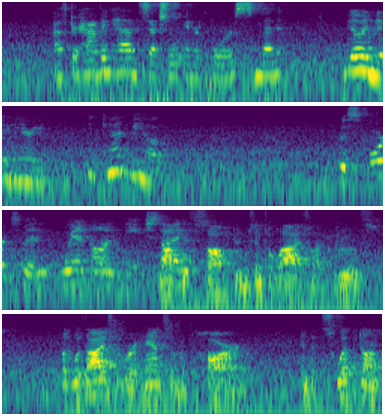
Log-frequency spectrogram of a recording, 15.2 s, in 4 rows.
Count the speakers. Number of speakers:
four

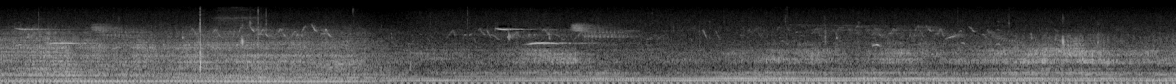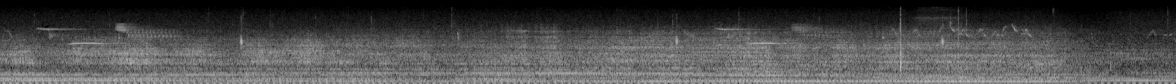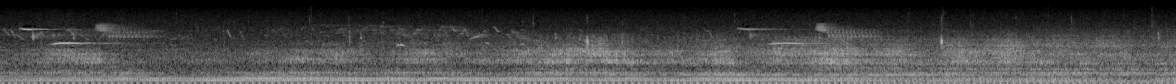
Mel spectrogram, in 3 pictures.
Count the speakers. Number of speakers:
zero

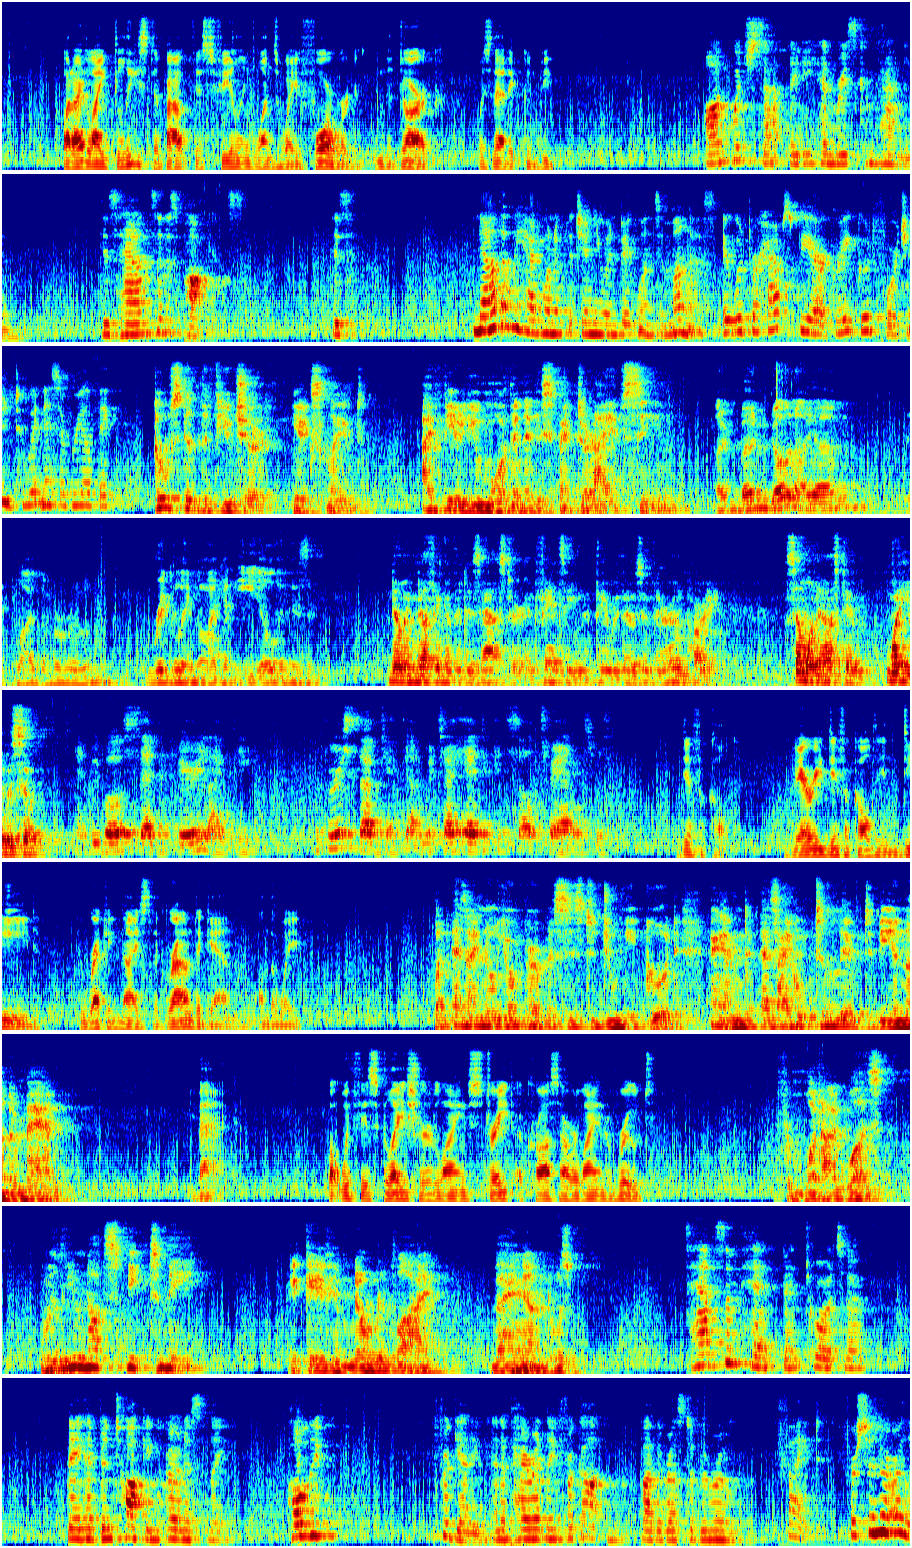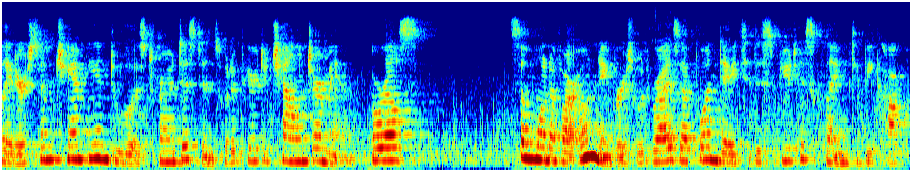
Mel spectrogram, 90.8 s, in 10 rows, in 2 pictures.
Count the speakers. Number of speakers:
seven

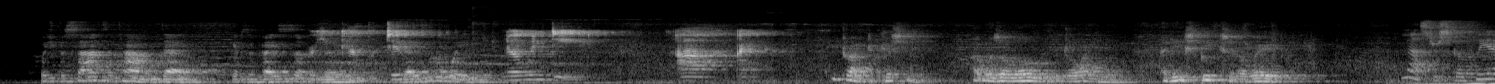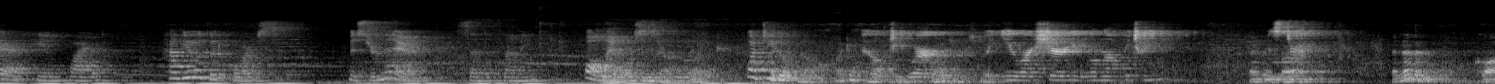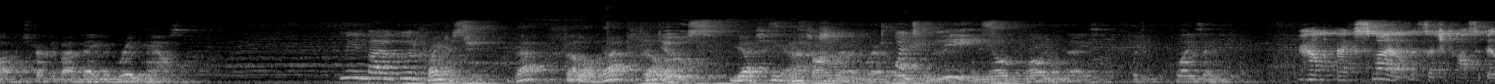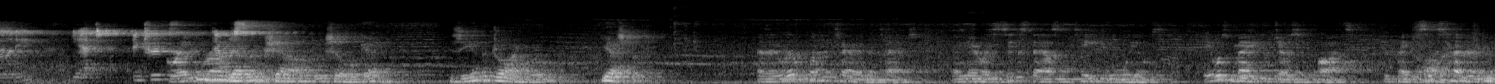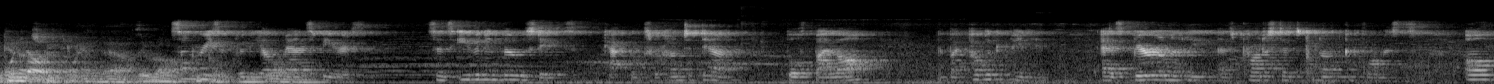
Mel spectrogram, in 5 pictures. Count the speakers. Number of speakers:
four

